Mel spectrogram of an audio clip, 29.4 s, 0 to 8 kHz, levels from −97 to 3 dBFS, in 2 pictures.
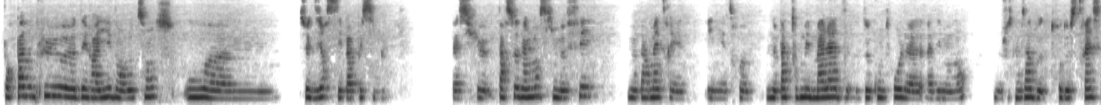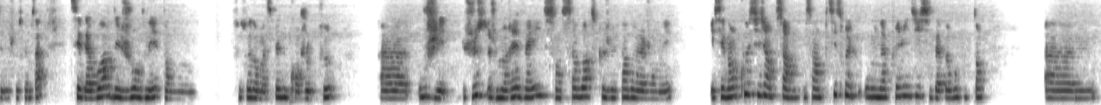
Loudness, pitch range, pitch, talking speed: -22 LUFS, 215-245 Hz, 235 Hz, 210 wpm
